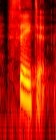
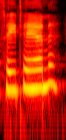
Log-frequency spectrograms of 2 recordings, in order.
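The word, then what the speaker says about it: seitan: Number two, Satan. Now, I think that is how you say it, but it is not a weird fake food.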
